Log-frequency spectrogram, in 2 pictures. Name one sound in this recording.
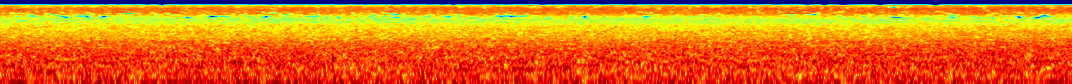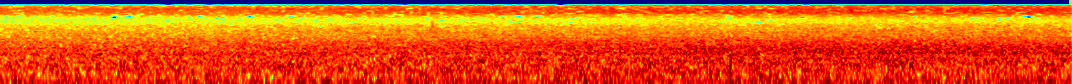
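Water trickles over stones nearby and grows louder.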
